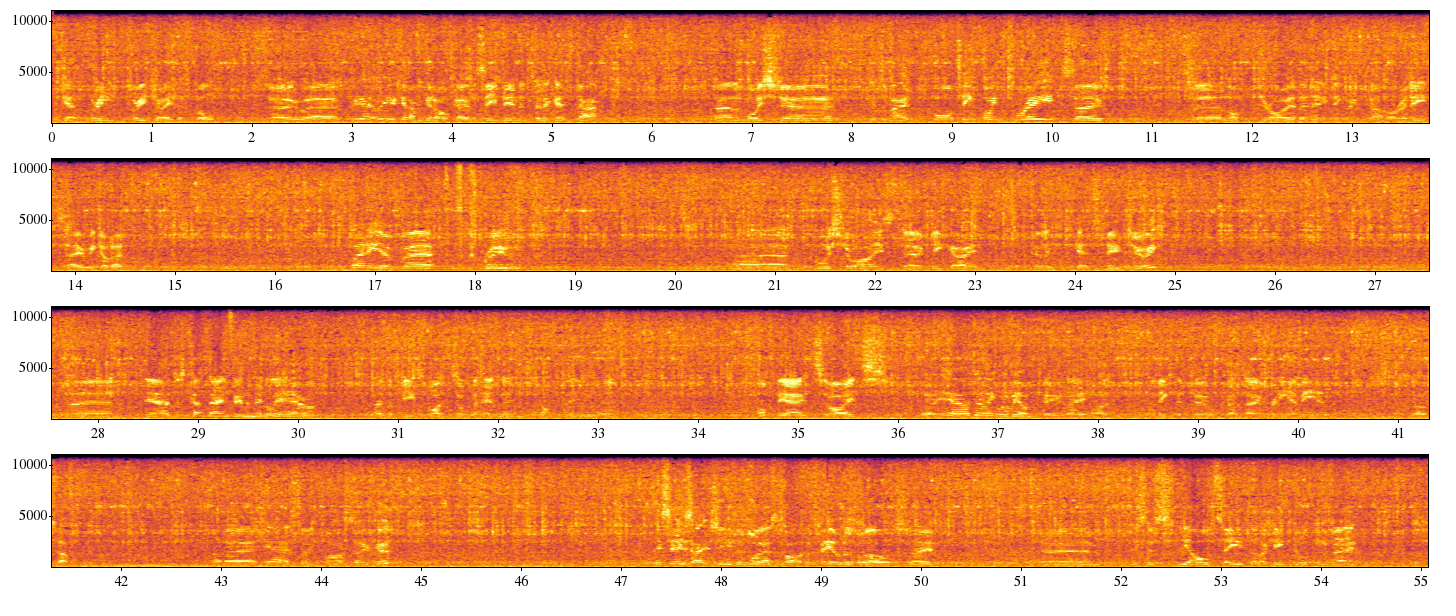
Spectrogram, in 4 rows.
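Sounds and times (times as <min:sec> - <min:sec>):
combine harvester drone: 0:00.0 - 0:55.0.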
